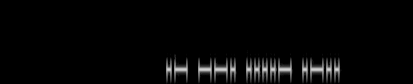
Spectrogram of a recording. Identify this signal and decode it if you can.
Morse code, heard as a keyed tone, about 32 wpm, 700 Hz. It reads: AG4L
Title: USA Call Signs - 4 Characters - 30wpm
